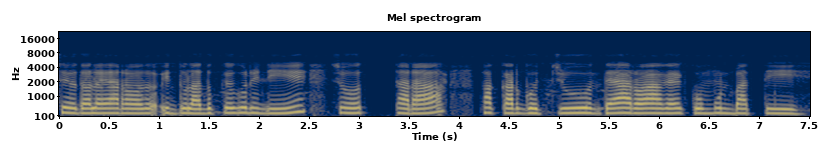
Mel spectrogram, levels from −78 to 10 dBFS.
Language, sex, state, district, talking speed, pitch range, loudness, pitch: Chakma, female, Tripura, Unakoti, 130 wpm, 215-230 Hz, -14 LUFS, 220 Hz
